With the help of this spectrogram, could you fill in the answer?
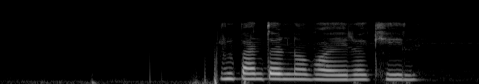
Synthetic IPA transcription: rupant̪ʌrnʌbʱʌeɾʌkʰel

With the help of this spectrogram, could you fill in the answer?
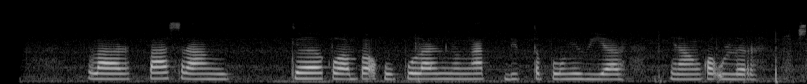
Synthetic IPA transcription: larpasɾaŋ | ɡ̥akəlɔmpɔʔkupulanŋəŋat̪̚dit̪əpuŋiwija | naŋkɔʔulər

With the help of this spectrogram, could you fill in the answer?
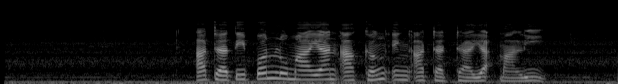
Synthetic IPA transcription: ʔaɖ̥ä̤t̪ipʊnlumajanʔaɡ̥ə̤ŋʔɪŋʔa̰ɖ̥ä̤ɖ̥ä̤jaʔmali

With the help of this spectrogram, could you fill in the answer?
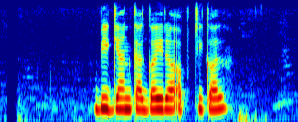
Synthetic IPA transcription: biɡjankaɡʌjɾʌʔʌ̰pʈikʌl

